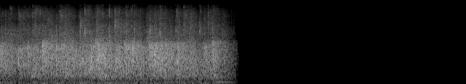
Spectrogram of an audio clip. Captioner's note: audience applause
